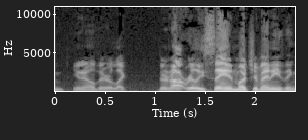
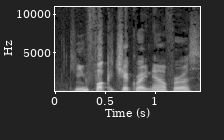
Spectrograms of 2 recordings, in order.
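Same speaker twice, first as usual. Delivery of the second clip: mock-deadpan delivery. Speaker retelling what a guy at a warehouse door asked him, deadpan retelling. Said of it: "he just looks at me deadpan and says".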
